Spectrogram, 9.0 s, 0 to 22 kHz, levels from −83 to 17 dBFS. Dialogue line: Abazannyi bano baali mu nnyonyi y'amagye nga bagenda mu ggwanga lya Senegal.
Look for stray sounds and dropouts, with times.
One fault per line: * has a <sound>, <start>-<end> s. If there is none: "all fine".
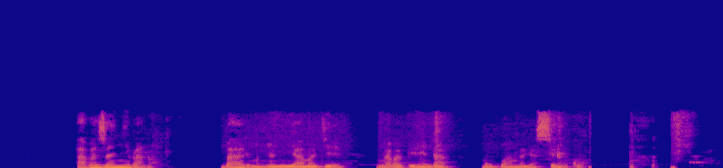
* has a cough, 7.8-8.2 s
